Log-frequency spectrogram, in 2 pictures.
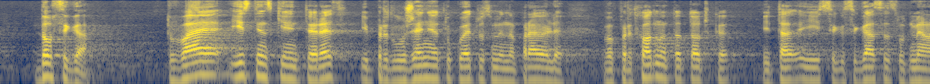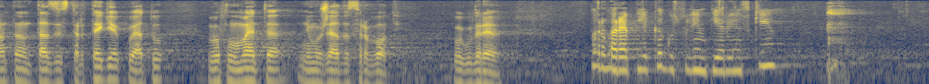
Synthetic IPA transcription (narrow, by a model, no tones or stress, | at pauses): d̪osɛɡa̰ | t̪ovaɛist̪inskijəint̪ɛɾɛsipɾɛd̪lˠoʒɛniɛt̪okoɛt̪ʊsmɛnɐpɾavʲili | vɐfpɾɛt̪xɔd̪nət̪ət̪ɔt͡ʃkə | it̪aisɛsɛɡasəsot̪mʲjanət̪ənɐt̪azist̪ɾɐt̪ɛɡ̟ʲijəkojat̪o | vɐfmomɛnt̪ənɛmoʒad̪ɐsɾɐbɔt̪i̥ | blˠɐɡod̪ɐɾʲəvi | pəɾvəɾɛplʲikəɡospʊd̪inpiɾinskʲi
